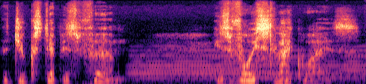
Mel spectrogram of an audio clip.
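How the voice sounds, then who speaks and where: A male actor with a low, slow voice narrates an audio drama as a count's anguished envoy, torn by conscience. His delivery is expressive, literary and introspective, with a tense, watchful mood and music in the background.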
